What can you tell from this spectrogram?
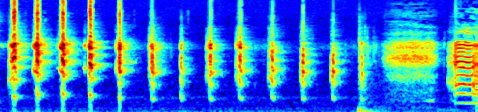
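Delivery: long high giggling laugh, fading out; amused laugh. Real, not acted. Reader laughing with a frustrated viewer about crochet, high giggle. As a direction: giggle high and let it trail away.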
